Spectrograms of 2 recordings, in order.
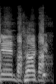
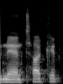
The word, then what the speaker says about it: Nantucket: you can think would n tuck it might rhyme with bucket that's yes uh well it looks like John John balushi was uh his grave was moved to Nantucket to protect it from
